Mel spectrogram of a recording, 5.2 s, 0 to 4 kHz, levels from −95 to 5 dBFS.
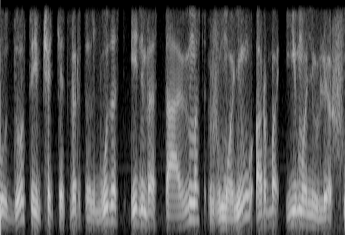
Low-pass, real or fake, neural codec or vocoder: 3.6 kHz; fake; vocoder, 44.1 kHz, 128 mel bands every 256 samples, BigVGAN v2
